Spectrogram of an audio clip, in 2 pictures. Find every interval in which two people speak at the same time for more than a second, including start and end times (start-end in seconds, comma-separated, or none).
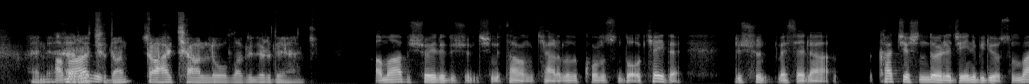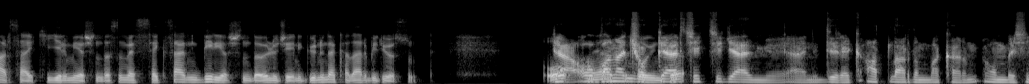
15.8-17.1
